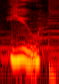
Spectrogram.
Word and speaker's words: Yew: Yew. Y-E-W. It means a type of tree, but it's pronounced exactly like you.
